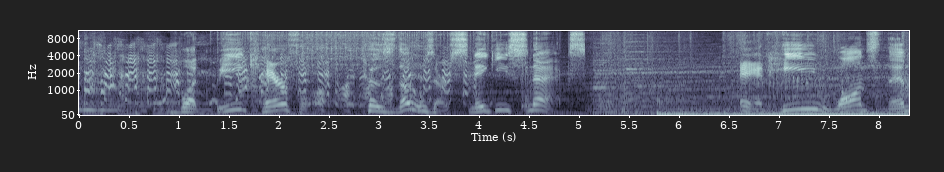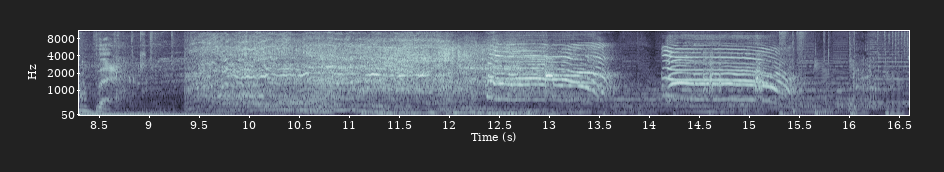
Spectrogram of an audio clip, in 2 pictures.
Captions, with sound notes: but be careful because those are snakey's snacks and he wants them back (screaming growls) (kids screaming)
